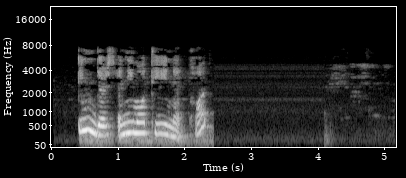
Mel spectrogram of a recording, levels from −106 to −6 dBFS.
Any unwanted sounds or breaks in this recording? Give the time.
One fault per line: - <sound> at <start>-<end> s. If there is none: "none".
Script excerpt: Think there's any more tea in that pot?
none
